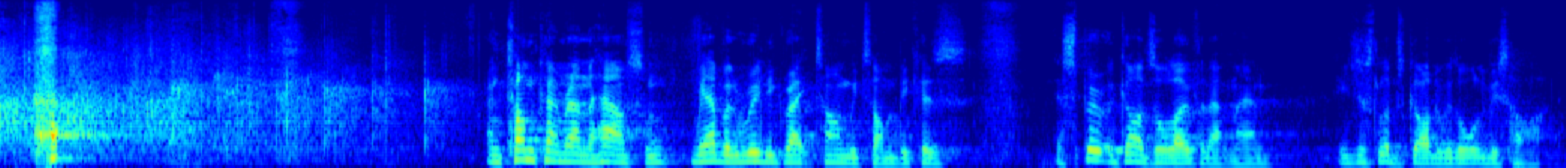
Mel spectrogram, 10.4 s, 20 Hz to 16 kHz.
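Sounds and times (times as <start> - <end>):
audience applause: 0.0 - 3.0
speech: 3.3 - 10.4.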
